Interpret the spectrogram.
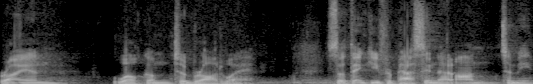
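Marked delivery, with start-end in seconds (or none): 0.0-2.5 put-on really deep, very low voice. Recalling a voice heard in the parlor, imitating a really deep voice. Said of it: "I just heard this really deep voice say".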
